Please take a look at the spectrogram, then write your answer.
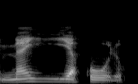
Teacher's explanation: the noon sakin or the tanween is going to disappear, but it's not going to disappear completely. It's going to disappear into the next letter. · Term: idgham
